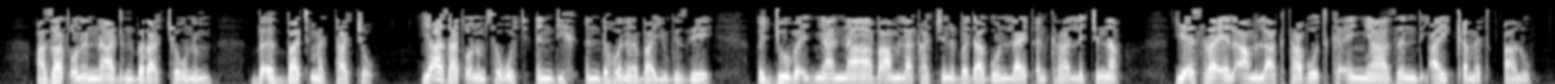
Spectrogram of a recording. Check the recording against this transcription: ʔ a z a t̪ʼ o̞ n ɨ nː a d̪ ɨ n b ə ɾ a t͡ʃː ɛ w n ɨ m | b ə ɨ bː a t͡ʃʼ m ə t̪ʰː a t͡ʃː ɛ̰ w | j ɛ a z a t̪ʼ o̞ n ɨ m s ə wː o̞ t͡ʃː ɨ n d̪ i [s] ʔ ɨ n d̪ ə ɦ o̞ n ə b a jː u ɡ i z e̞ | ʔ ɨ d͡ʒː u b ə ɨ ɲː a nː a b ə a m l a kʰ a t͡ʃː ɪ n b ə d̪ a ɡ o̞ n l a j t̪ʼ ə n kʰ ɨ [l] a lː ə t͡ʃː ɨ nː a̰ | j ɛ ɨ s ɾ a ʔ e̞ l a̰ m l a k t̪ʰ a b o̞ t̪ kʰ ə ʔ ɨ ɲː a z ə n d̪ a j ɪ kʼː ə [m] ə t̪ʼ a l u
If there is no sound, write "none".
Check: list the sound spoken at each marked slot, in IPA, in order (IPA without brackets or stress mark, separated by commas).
h, ɾ, m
